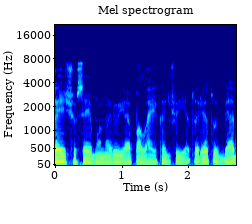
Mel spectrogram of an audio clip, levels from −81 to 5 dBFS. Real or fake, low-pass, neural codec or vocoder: real; 7.2 kHz; none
